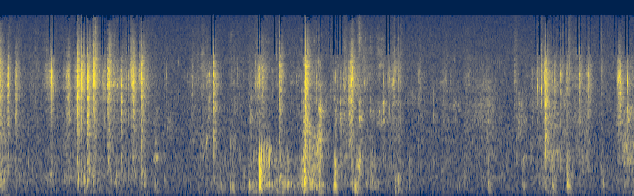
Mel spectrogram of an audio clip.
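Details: English Bulldog mother playing with her puppy on a play mat indoors: short snorting grunts and snuffles among scuffling, thumping and scratching bursts in a small room.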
